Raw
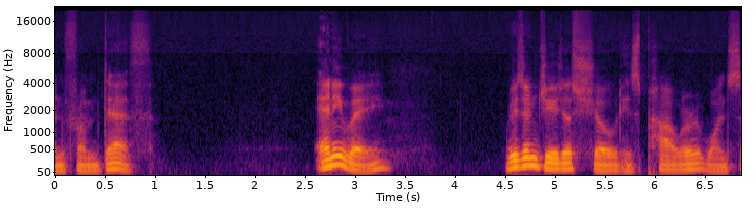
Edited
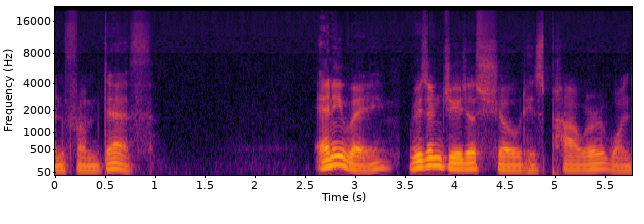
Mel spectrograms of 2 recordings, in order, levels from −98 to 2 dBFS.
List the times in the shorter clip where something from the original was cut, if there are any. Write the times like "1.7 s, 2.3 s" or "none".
3.4 s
